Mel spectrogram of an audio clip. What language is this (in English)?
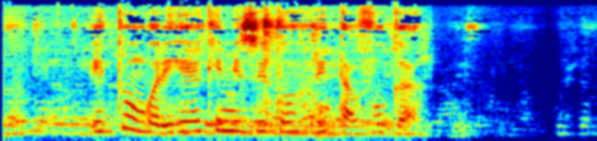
Kinyarwanda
